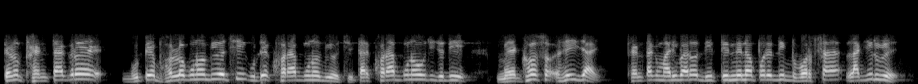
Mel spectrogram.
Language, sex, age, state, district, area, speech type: Odia, male, 60+, Odisha, Balasore, rural, conversation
